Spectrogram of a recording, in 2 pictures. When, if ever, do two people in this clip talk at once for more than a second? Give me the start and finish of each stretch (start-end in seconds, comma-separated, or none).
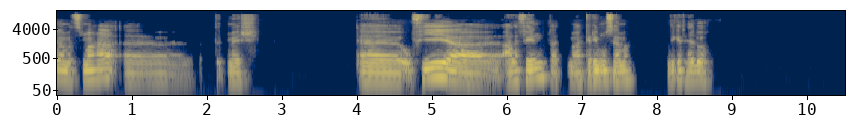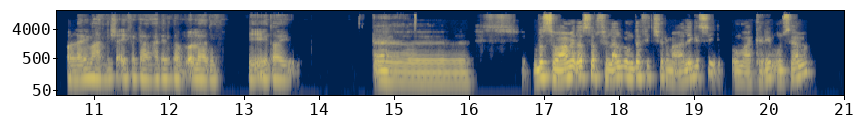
none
